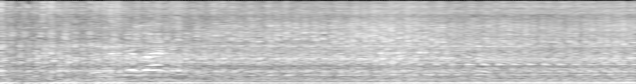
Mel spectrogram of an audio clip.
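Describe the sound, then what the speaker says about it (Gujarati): A tractor engine chugs loudly and steadily close by, a deep, even idling throb that continues without pause. "આપણે ટ્રેક્ટર હાલતું કરી દીધું."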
